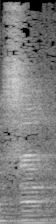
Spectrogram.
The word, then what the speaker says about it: œuf: Je pense à la farine que je dois mettre, je pense aux œufs que je dois mettre. Un œuf, on prononce le F, an egg, un œuf.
